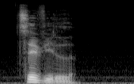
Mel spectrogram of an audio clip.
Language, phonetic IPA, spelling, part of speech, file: Polish, [ˈt͡sɨvʲil], cywil, noun, Pl-cywil.ogg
